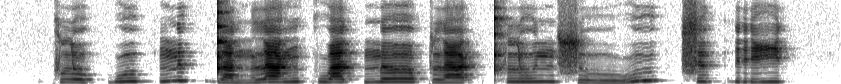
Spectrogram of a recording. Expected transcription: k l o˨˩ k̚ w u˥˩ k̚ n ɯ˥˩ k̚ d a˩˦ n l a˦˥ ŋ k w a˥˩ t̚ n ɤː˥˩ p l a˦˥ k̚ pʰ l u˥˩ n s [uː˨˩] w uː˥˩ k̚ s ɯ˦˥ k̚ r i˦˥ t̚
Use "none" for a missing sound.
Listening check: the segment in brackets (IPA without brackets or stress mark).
uː˨˩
